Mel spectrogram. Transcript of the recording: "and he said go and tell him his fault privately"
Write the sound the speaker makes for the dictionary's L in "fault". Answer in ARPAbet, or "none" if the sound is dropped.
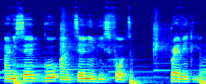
none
